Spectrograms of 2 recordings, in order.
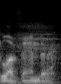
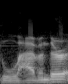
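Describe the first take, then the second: First: LAVENDER stressed on the second syllable; mispronunciation. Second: LAVENDER stressed on the first syllable; usual pronunciation. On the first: Retold or imitated. Confessing a first misreading, lavender said la-VEN-der. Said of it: "I said lavender". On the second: Shown as a demonstration. Naming the word misread, lavender said LAV-en-der. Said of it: "the first time that I spoke aloud".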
